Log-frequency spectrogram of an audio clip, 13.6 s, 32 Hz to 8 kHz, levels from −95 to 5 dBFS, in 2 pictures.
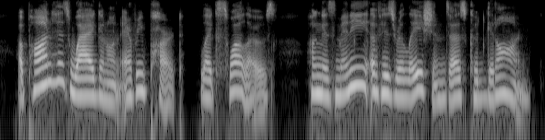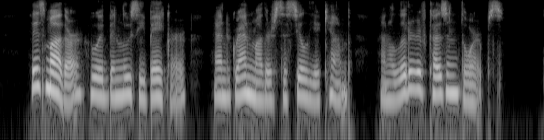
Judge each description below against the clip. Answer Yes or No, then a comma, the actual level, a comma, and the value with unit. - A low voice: No, medium, 185 Hz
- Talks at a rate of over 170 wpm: No, average, 155 wpm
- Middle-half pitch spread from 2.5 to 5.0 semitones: Yes, average, 3.7 semitones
